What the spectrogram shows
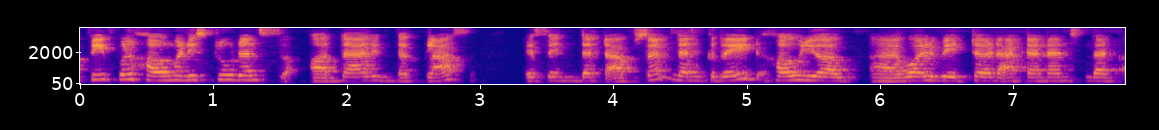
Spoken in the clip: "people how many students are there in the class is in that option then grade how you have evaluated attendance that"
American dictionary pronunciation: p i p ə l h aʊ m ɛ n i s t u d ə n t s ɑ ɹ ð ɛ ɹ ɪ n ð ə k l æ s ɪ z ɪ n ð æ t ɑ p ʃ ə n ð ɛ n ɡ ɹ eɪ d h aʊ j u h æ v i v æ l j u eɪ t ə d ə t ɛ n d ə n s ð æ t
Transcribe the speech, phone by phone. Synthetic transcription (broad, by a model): p i p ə l h aʊ m ɛ n i s t u d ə n t s ɑ ɹ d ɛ ɹ ɪ n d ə k l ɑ s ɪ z ɪ n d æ t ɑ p s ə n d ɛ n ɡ ɹ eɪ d h aʊ j u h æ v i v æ l j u eɪ t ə d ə t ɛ n d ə n s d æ t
